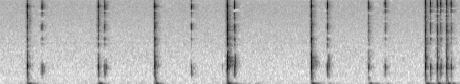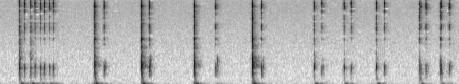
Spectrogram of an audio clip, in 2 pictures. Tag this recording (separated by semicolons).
click; clicking; computer; mouse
